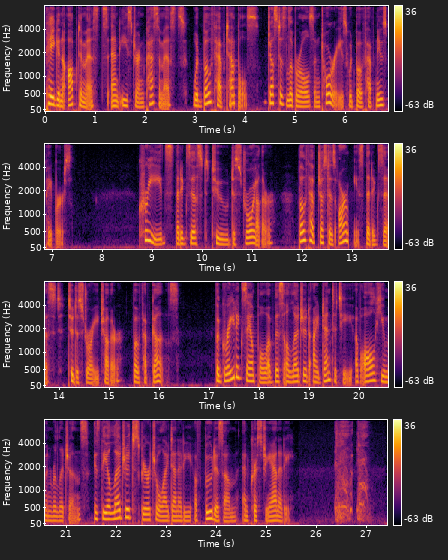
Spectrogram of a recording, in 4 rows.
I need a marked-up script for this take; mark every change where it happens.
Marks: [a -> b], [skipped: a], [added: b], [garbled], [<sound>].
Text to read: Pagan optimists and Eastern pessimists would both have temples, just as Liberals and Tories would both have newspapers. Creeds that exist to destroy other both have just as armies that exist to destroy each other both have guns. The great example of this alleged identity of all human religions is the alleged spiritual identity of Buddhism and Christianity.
Pagan optimists and Eastern pessimists would both have temples, just as Liberals and Tories would both have newspapers. Creeds that exist to destroy other both have just as armies [dropout] that exist to destroy each other both have guns. The great example of this alleged identity of all human religions is the alleged spiritual identity of Buddhism and Christianity. [cough]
